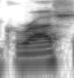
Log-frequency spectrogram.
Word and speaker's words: Grusch: yeah, Grush, or whatever you say, but David Grush is how people typically say it, but it's spelled Grusch, I believe.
